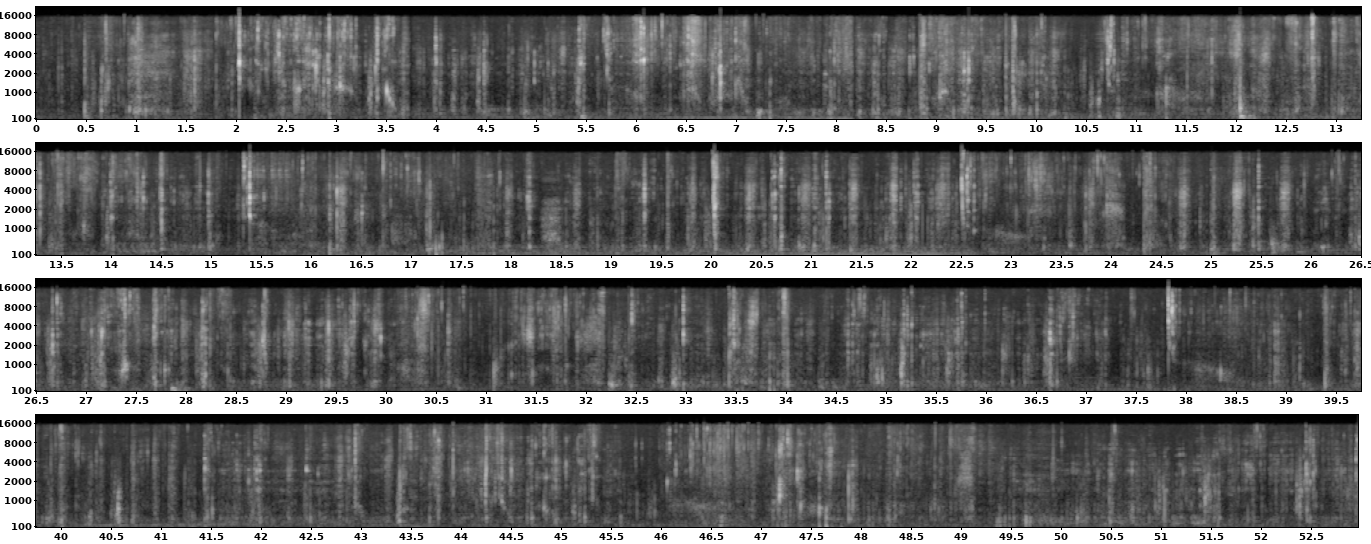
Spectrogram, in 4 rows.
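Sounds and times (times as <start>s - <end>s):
biting and chewing burger: 0.0s - 52.9s
low hum: 15.5s - 24.6s.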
